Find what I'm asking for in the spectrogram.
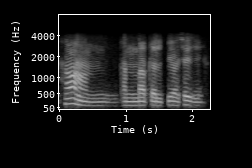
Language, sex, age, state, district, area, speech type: Odia, male, 45-60, Odisha, Nuapada, urban, conversation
